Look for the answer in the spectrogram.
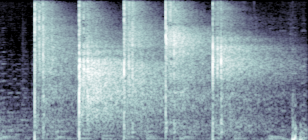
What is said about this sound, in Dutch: We zijn nu in de Grote Sjoel, oftewel de Grote Synagoge. Een van de prachtige ruimtes die dit gebouw heeft. U hoort het misschien al wel wat een galm hier is. Het is inderdaad een grote ruimte. Ik zal het even laten horen.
